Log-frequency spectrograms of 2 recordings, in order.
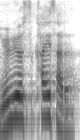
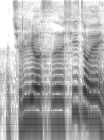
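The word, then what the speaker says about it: Julius Caesar: 그는 18살이 되던 해에 당시 로마의 최고 통치자였던 라틴어로는 율리우스 카이사르, 영어 발음으로는 그 유명한 줄리어스 시저의 유언장에 따라 그의 양자로 입양되게 됩니다.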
